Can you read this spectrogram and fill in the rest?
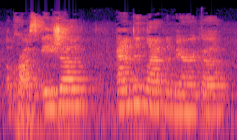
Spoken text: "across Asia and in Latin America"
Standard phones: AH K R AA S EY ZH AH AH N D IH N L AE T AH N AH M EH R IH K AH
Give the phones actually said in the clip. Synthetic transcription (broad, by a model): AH K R AA S EY ZH AH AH N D IH N L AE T N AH M EH R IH K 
